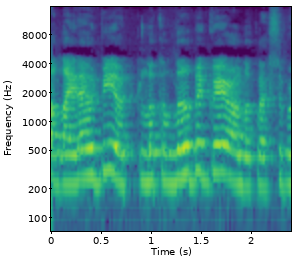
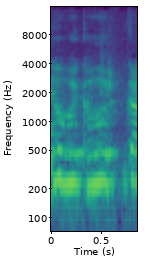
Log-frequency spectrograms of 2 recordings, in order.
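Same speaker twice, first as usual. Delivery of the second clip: soft, scared, shrinking little voice; 8 dB quieter than usual. Retelling a hair-dyeing story, acting out being scared. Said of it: "my scary voice is so scary".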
